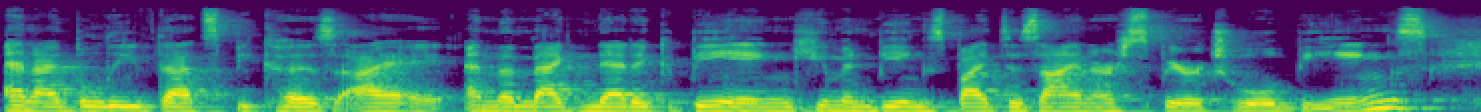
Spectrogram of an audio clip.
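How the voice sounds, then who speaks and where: Over noticeable background noise, a woman with an American accent and a very deep, low pitch keeps fairly even intonation at a moderate pace with hardly any pauses. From Israel, then upstate New York. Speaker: beauty entrepreneur, esthetician. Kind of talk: interview conversation.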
